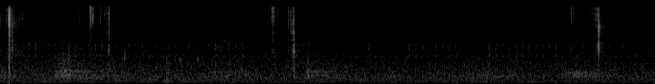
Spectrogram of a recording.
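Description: Faint scattered paper clicks and ticks, about half a dozen, as small foam adhesive dimensionals are peeled from their backing and pressed onto a paper sentiment strip. The sharpest click comes right at the start.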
